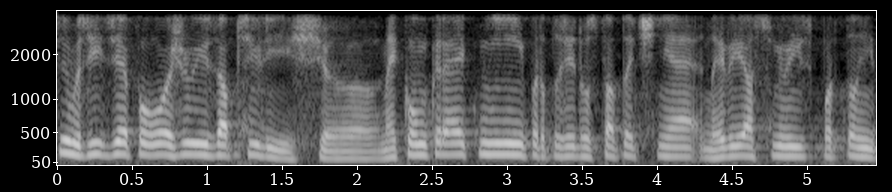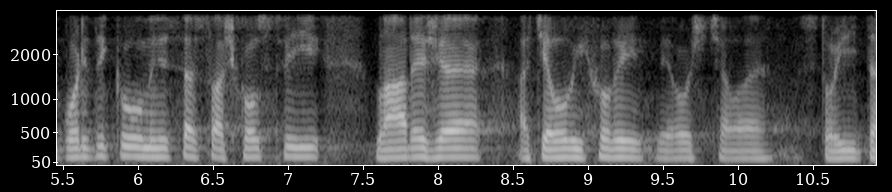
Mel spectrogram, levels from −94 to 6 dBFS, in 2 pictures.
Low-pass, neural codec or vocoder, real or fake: 3.6 kHz; codec, 16 kHz, 2 kbps, FunCodec, trained on LibriTTS, 25 frames a second; fake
